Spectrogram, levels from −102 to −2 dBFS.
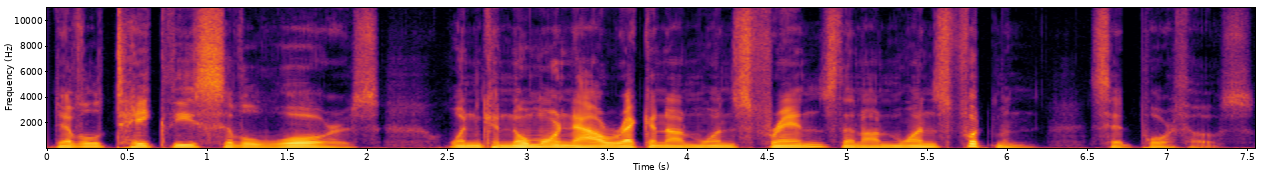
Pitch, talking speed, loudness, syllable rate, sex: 105 Hz, 160 wpm, -18 LUFS, 4.3 syllables/s, male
